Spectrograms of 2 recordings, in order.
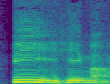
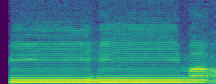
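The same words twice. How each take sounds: First: The hi vowel is kept short. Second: The hi vowel is stretched long. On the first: The speaker calls it right. "Hi ni satu harakat sahaja" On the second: The speaker calls it wrong. "jangan baca fihima. Ah, salah"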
